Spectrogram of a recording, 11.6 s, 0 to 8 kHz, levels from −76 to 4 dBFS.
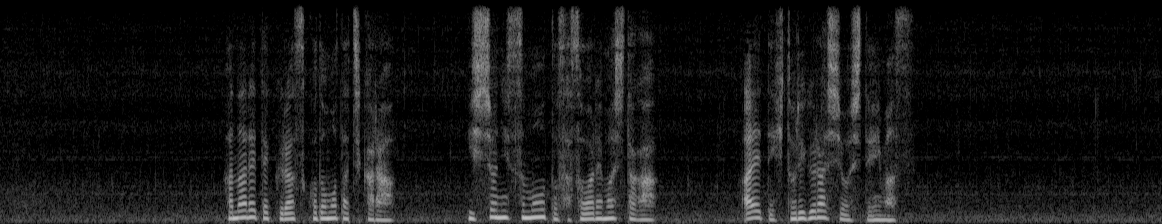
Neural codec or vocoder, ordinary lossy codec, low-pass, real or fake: none; none; none; real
